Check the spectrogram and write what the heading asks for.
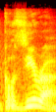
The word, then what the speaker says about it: Gozer: His name is Gozer. Goazer. Oh, sorry. I just I just said Zer. Just Well, you're not Gozer. No, it's not pronouncing it Godzilla.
